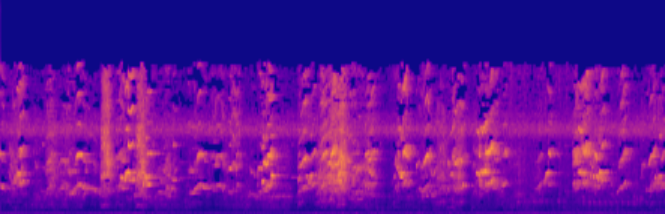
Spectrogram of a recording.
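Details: Lorikeets squawking and screeching in rapid, overlapping, shrill bursts with almost no gaps, a busy flock sound.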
